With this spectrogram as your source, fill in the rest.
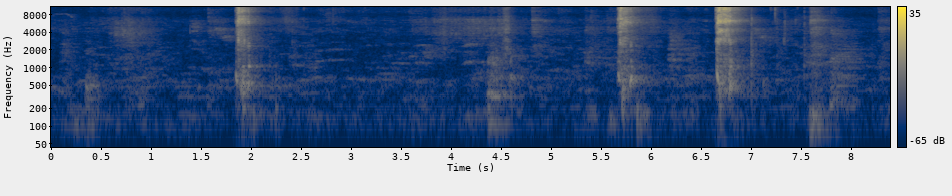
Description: Funny Pregnant Cats Sneezing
